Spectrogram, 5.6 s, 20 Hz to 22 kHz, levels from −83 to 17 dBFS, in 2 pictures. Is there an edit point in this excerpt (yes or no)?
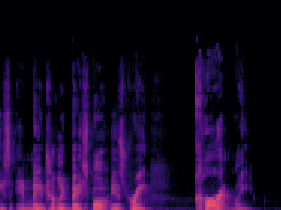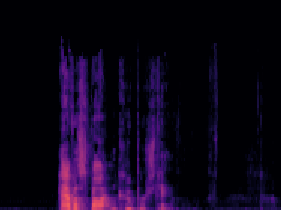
no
